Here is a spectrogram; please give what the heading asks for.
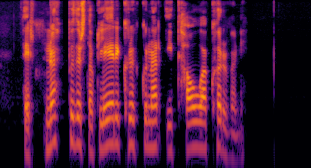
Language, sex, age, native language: Icelandic, male, 20-29, Icelandic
